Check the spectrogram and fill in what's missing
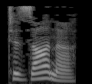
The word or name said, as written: tazanna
